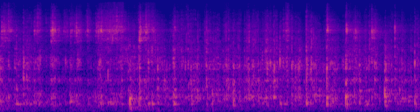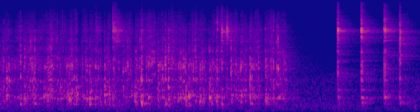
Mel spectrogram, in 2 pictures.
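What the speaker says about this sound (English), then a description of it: "taking a balloon whisk, we're just going to mix this all up." Balloon whisk beating chocolate ice cream base in a bowl, a rapid, steady run of close clicking taps for about seven seconds, then a short pause and a few final taps.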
